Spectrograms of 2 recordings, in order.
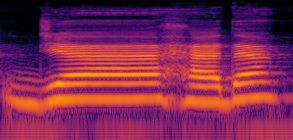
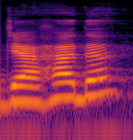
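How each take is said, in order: First: Only the first vowel is held long. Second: No vowel is held long. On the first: The speaker calls it right. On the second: The speaker calls it wrong.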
